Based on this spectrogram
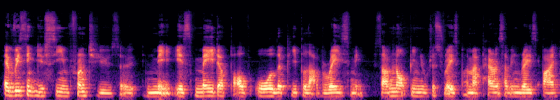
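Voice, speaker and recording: A man's voice: lowish voice, level tone, moderate pace, hardly any pauses. A middle-aged man hosting a podcast, talking in an earnest, upbeat, motivational way. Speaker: podcast host.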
